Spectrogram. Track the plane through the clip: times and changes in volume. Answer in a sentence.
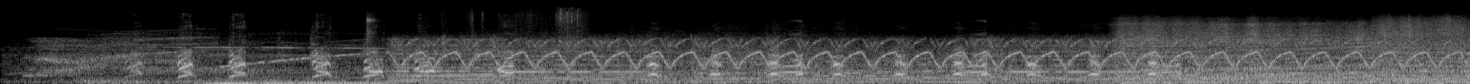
You can hear the plane from 0.0 to 14.6 s, getting louder.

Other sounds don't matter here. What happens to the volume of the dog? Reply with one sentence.
The loudness of the dog stays about the same.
